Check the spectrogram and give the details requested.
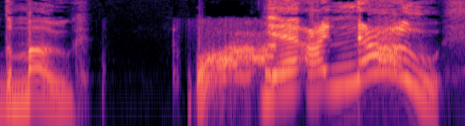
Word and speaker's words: Moog: um indirectly there's a a synthesizer called the moo I'm familiar yeah it's not it's called the Moog yeah I know it's pronounced Moog it was Robert Moog and it's spelled mg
